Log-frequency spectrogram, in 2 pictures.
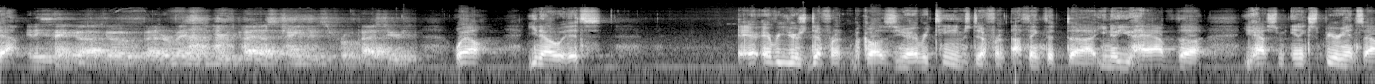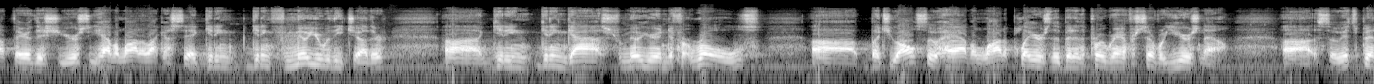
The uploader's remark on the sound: Spoke with the news media at ECU’s Media Day. In Greenville, NC.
